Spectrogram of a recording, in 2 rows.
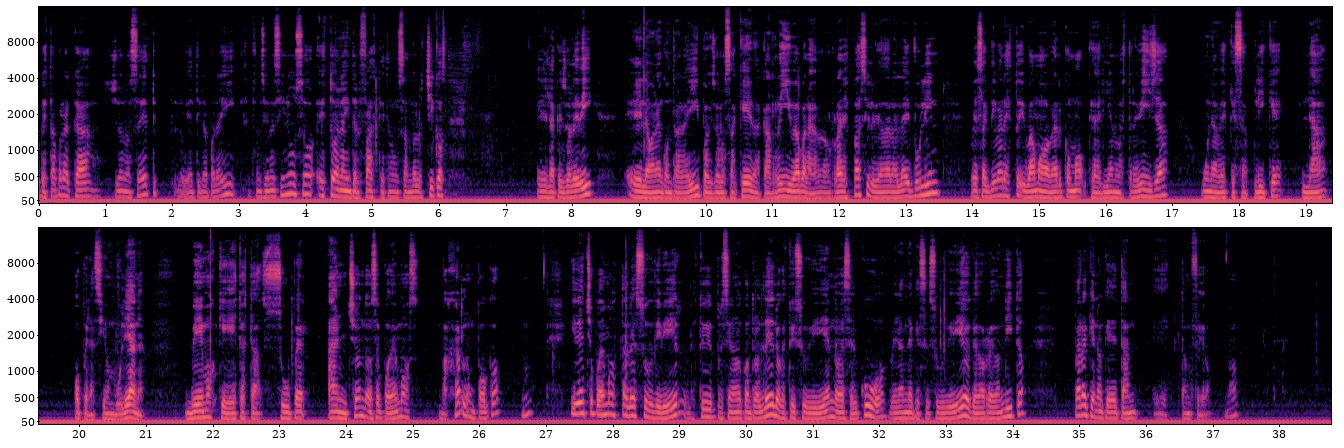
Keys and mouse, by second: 14.3 double click, 28.4 ctrl+d, 29.8 ctrl+d, 31.9 double click.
